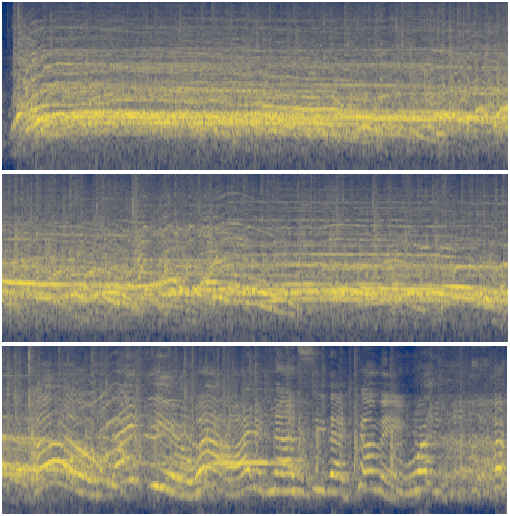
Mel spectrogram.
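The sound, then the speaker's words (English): A live stage-show audience greets the performers with loud, sustained cheering, whooping and high screams that later break up into scattered shouts, laughter and chatter. “So could you make the noise that you would make if we were coming onto the stage for the first time?”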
